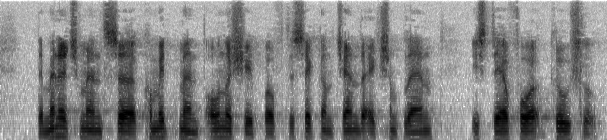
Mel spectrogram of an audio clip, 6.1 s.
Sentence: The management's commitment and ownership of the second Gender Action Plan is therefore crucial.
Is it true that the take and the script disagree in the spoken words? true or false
true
